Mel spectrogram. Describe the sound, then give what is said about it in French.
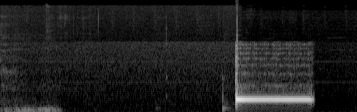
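A telephone line rings after a number is dialled: a click, then one steady, mid-pitched ringback tone held for under a second, alone in near-silence after a faint low murmur at the start. “On va composer le nom. Ouais, on compose. Ça sonne.”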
